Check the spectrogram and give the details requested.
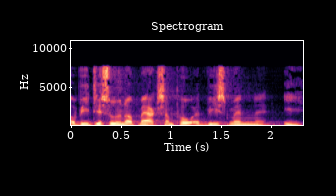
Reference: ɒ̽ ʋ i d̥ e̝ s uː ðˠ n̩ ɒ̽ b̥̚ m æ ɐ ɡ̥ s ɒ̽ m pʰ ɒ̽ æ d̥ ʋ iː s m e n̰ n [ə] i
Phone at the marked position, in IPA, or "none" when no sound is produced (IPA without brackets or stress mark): ə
